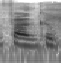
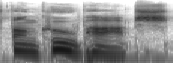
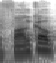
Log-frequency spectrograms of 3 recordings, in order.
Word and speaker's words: Funko: a hundred Funko Pops that she pronounces funku pops the more you no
